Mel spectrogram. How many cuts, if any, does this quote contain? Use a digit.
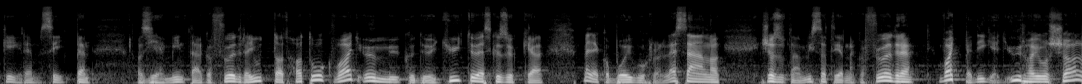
1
